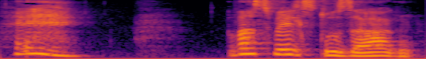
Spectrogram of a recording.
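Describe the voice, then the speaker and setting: A woman's voice: mid-range voice, lively intonation, slow, husky. An actress playing a fervent, provocative young woman in a literary radio drama, speaking intimately and insistently. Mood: demanding. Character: fervent, provocative young woman pressing her male friend.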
